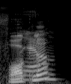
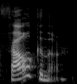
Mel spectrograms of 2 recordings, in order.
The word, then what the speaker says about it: Faulkner: A lot of people, it's like Falconer. Like, oh, it's Falconer? It's not Faulkner? Isn't it F-O-U? No, it's F-A-L. It's Falcon. Shit. Like someone who trains falcons, a falconer.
